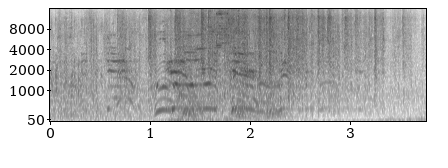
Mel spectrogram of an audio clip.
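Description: Large birds squawk as they run.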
